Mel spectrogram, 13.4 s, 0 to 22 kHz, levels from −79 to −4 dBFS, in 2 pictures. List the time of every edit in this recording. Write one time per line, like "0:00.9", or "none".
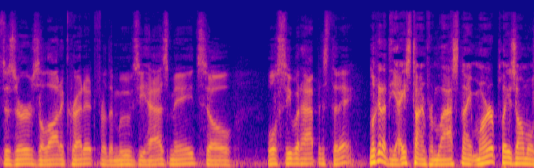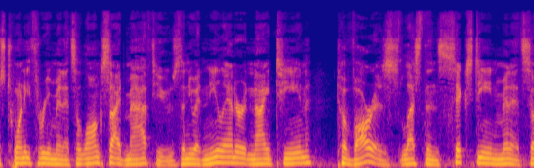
none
